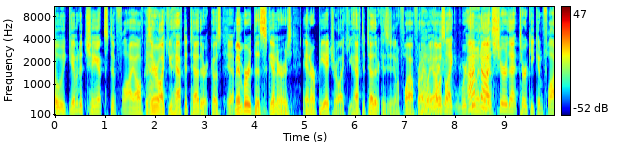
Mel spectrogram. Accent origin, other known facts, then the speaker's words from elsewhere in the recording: Southern United States, United States; I growing up in the South, we see turkeys.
